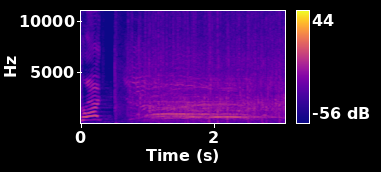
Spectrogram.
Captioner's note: cheering, applause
